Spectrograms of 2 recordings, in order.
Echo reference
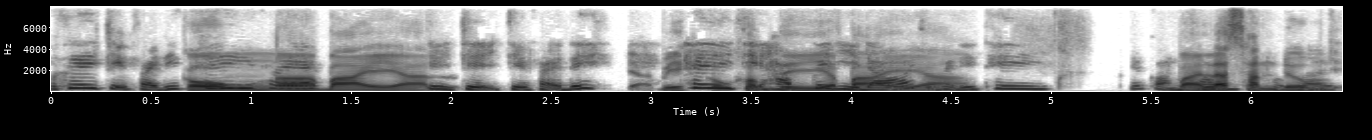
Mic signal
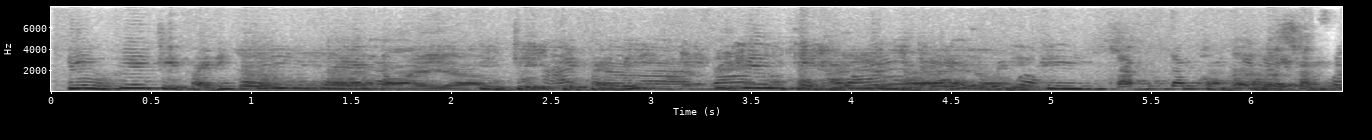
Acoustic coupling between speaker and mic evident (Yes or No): Yes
